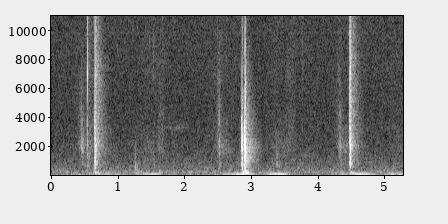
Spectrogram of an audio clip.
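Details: Head-to-toe joint cracking compilation (knuckles, backs, necks, toes, ankles, hips, wrists, jaws): three sharp, brief pops a couple of seconds apart in a quiet room, typical of joints cracking (cavitation).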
